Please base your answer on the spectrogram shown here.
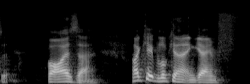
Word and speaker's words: Pfizer: an 84-year-old get the first jab of the Frizer? Is that how you pronounce it? Pfizer.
